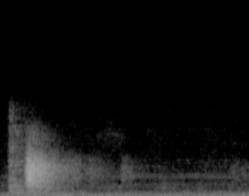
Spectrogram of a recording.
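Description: A single sharp click of snooker balls colliding as the cue ball strikes an object ball, dying away within about half a second.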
